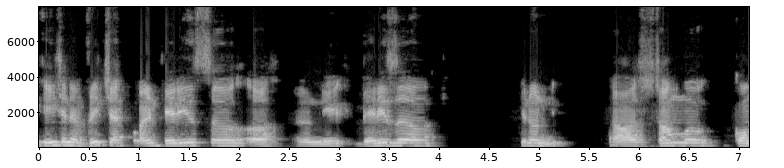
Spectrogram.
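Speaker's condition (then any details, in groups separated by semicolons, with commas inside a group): No condition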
